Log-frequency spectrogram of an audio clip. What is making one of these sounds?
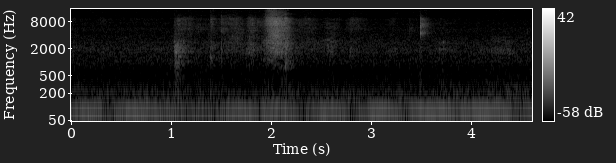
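Book pages rustle softly.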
